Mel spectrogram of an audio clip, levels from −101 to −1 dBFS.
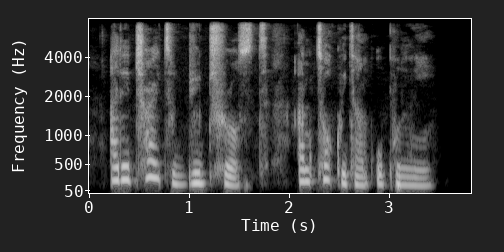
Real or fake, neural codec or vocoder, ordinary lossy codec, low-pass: real; none; none; 7.2 kHz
